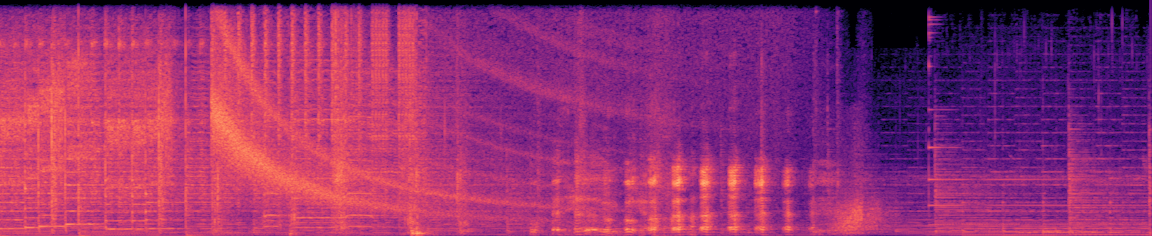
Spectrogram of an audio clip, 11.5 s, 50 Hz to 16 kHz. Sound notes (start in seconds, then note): 3.2 bones cracking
